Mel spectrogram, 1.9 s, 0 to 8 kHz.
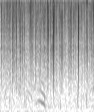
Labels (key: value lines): label: biophony, cascading saw
recorder: SoundTrap 600 or HydroMoth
